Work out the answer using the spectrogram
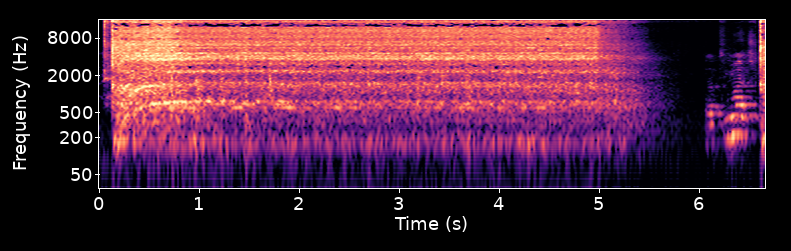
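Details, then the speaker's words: Walk-behind brush mower engine after sinking in a pond, drained, new oil, spark plug removed: even fast whirring for about five seconds as it spins with no compression, then winds down; turns freely, nothing binding. "all right moment of truth sounded good turning it over so I don't think we bent anything when it sucked"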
